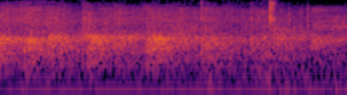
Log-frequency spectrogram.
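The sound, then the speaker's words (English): Audience applause for teachers at a school gathering: steady, dense clapping throughout, even in loudness, with no talk over it. “Okay, please give them a round of applause. Over here, too.”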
